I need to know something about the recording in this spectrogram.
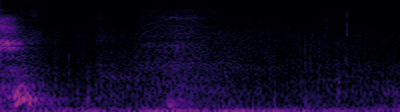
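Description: Quiet room tone with a steady low hum and faint handling of a small paper flower rolled between the fingers.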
